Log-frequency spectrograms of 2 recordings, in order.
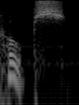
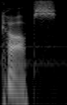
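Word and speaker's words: copse: looking around at the cops the hell's a copes and i spelt it wrong oh small group of trees cops or cops it's literally pronounced cops small group of trees okay she walks up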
